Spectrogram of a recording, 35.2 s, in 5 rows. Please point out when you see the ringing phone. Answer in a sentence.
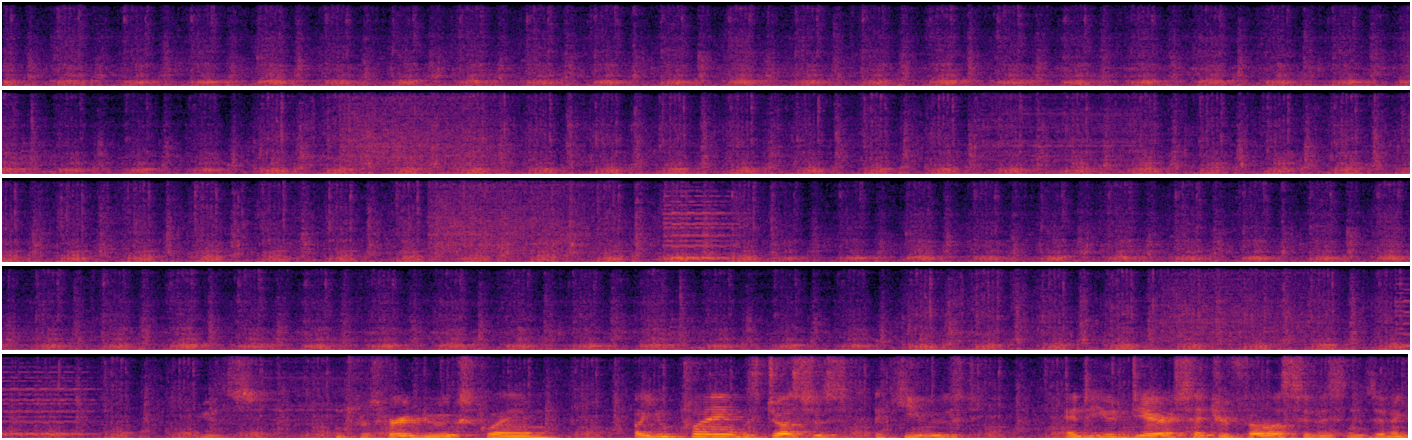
The ringing phone can be heard from 8.7 to 9.7 s, from 16.2 to 17.8 s and from 26.9 to 28.6 s.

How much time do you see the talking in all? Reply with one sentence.
The talking can be heard for 6 seconds in total.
